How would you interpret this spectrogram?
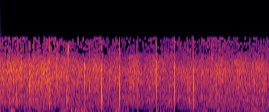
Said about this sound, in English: And it's so wonderful to have you as part of this church. Should we just give them a big round of applause?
